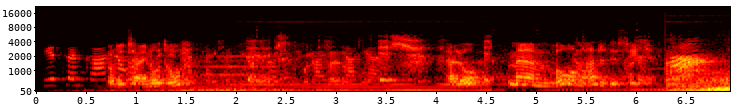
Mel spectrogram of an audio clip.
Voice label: Zentrale F Polizeinotruf M; Truth Be Told

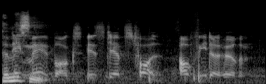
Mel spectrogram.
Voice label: Mailboxstimme; Stimmproben; Arrow

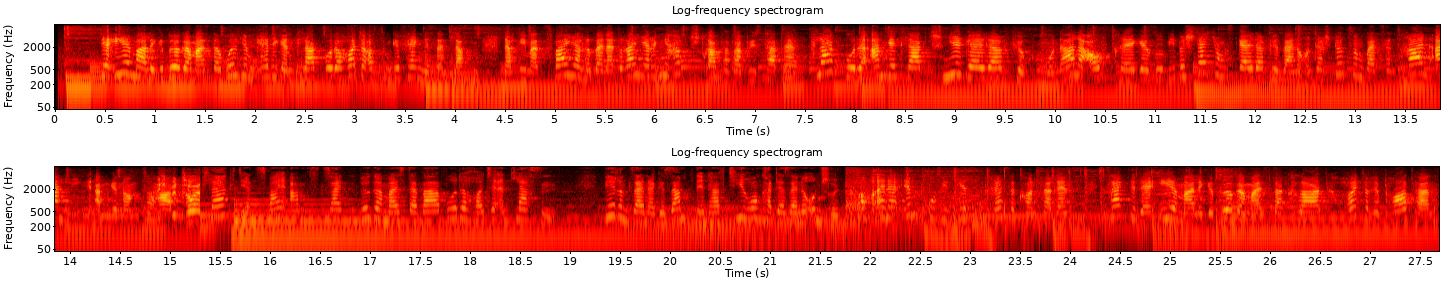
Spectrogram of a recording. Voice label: Reporterin, Stimmproben; Republic Of Doyle

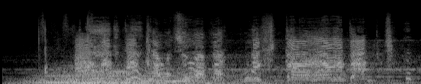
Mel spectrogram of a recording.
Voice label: Lehrerin; Falling Water

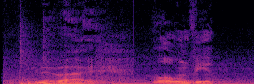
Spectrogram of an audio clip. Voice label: Russischer Schlaeger; Marvel's The Punisher

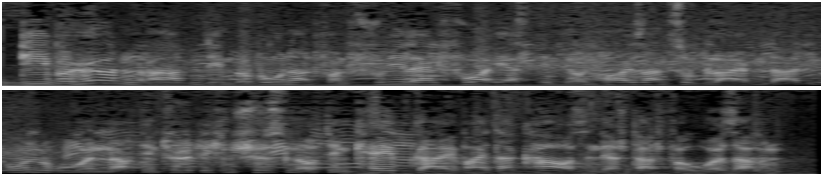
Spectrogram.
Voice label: Nachrichtensprecher; Black Lightning

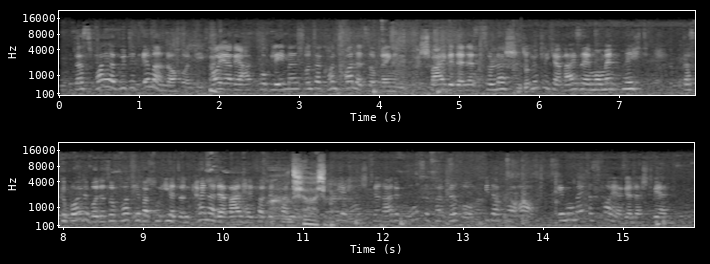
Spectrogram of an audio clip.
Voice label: Reporterin Milwaukee; Succession

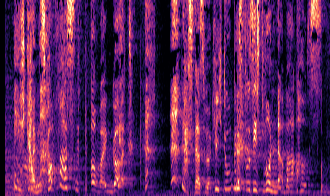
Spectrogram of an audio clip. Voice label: Mutter; Eves Mutter; Supergirl

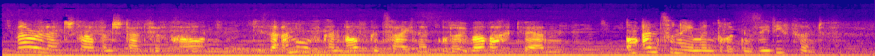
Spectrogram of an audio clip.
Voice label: Telefonstimme

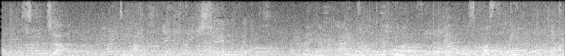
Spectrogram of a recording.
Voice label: Fischverkaeuferin; FischverkaeuferinHG; Pachinko

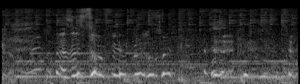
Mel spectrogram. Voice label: Frau; New Amsterdam

